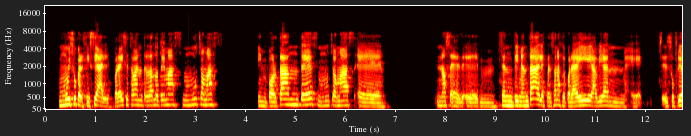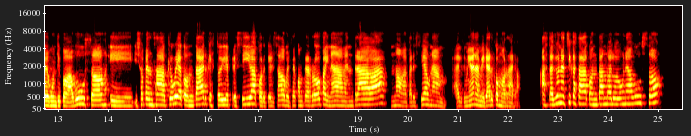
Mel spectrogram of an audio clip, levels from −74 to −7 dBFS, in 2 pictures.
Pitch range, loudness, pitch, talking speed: 165-210 Hz, -17 LUFS, 185 Hz, 175 wpm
